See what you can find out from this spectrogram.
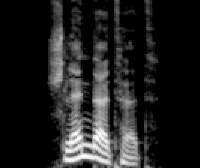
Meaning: inflection of schlendern: 1. second-person plural preterite 2. second-person plural subjunctive II
- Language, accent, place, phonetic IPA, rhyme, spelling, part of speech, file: German, Germany, Berlin, [ˈʃlɛndɐtət], -ɛndɐtət, schlendertet, verb, De-schlendertet.ogg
